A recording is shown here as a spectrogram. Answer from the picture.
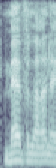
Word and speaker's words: Mevlana: that there's a place there called mevlana pday mevlana is how they pronounce maana and so it's related to Jalal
